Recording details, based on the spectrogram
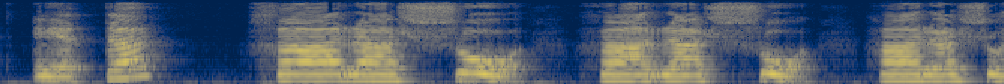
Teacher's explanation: very good example where O gives up its positions as O and becomes A. Look, the word has 3 O.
